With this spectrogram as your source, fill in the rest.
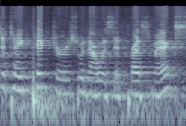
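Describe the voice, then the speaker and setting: The speech comes at a fairly slow pace. Audible room echo and noticeable background noise run through the clip. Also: woman. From Texas. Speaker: school alumna. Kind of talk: banquet speech. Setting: banquet hall with audience.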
